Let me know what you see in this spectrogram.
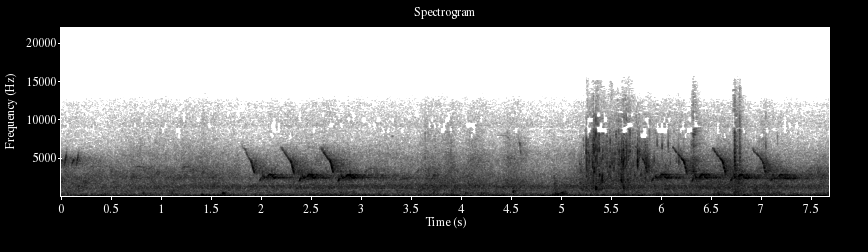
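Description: A songbird singing a short phrase three times over, each a quick falling whistle followed by a lower held note. The phrase comes about two seconds in and again near the end, with a few sharp clicks just after five seconds in.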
